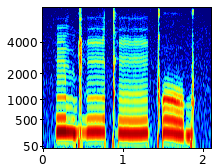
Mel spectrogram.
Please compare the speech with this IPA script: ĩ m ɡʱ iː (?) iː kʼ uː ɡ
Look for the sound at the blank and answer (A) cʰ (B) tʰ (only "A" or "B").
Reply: B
